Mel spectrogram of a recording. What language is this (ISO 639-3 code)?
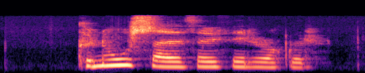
isl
